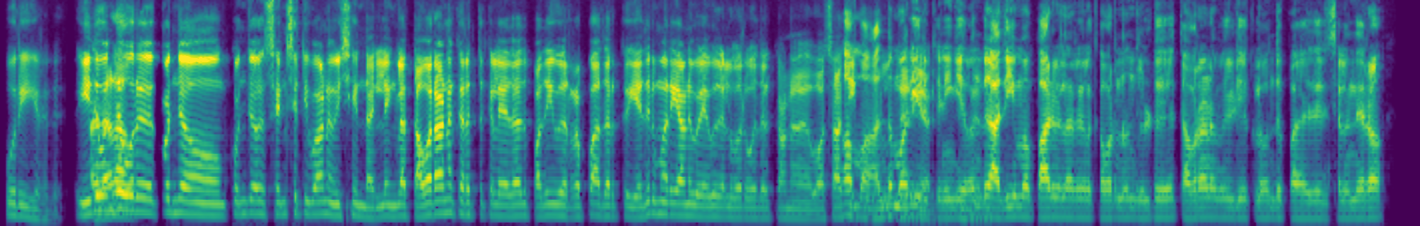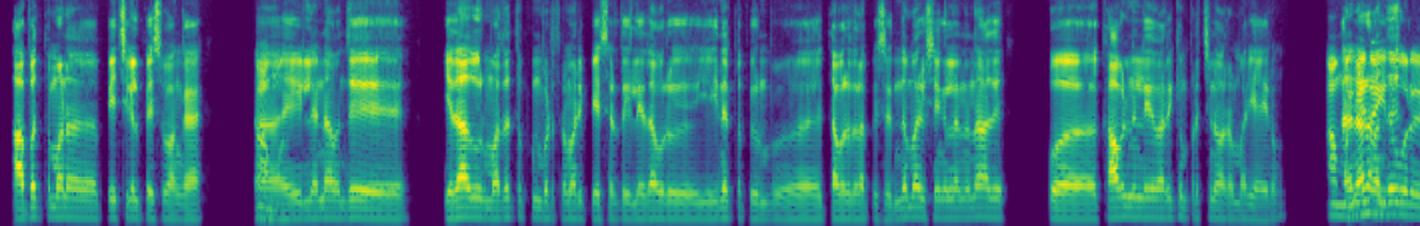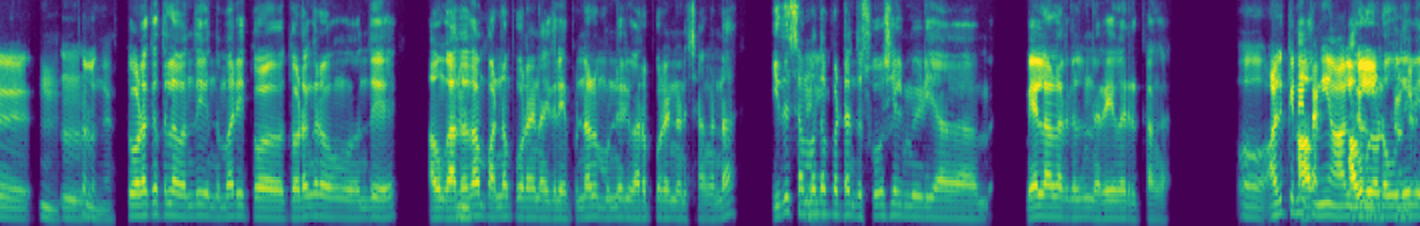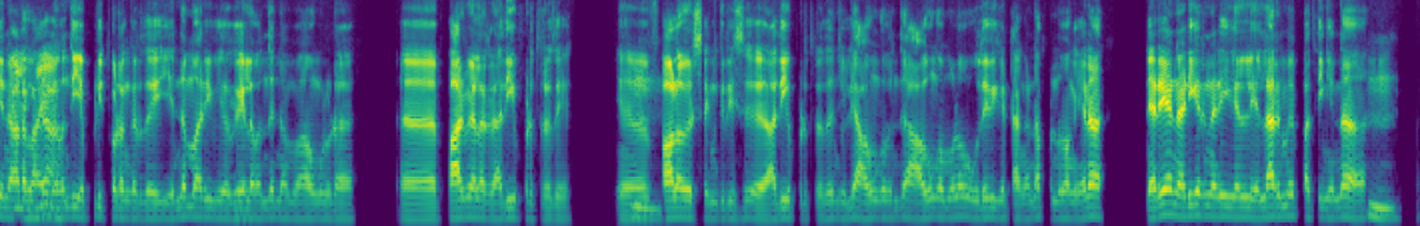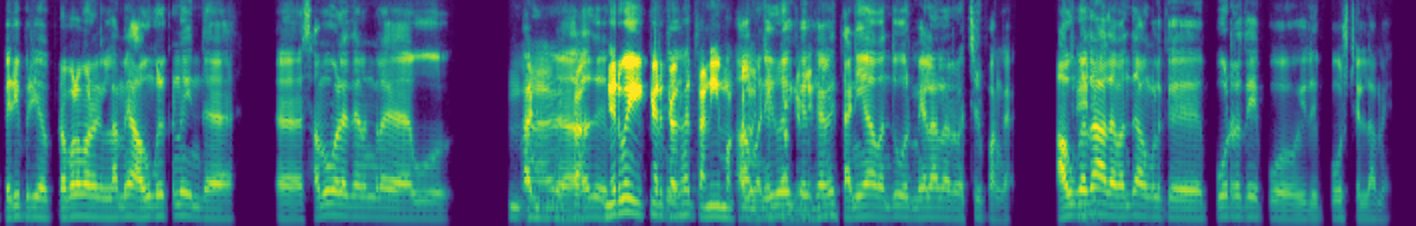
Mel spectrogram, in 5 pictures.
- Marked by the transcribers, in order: in English: "சென்சிடிவான"; other background noise; in English: "சோசியல் மீடியா"; in English: "ஃபாலோவர்ஸ் இன்கிரீஸ்"; in English: "போஸ்ட்"
- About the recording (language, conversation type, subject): Tamil, podcast, ஒரு உள்ளடக்க உருவாக்குபவர் எப்படி பெரிய ரசிகர் வட்டத்தை உருவாக்கிக்கொள்கிறார்?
